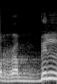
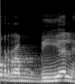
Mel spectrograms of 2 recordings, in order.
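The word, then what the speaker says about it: رَبِّيَ: तो रब्बिल नहीं है, वो रब्बियल है। सुबहान रब्बियल, रब्बिल नहीं रब्बियल।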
